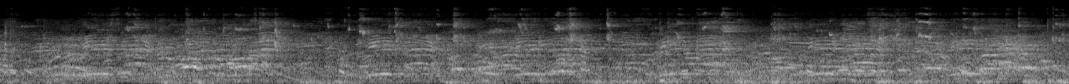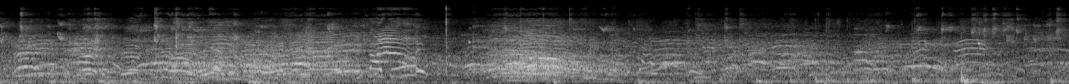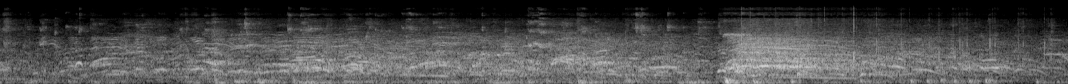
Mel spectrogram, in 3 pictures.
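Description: Basketball dribbled on a hardwood gym floor under steady crowd chatter in an echoing gymnasium, with a sudden loud surge of crowd noise near the end.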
